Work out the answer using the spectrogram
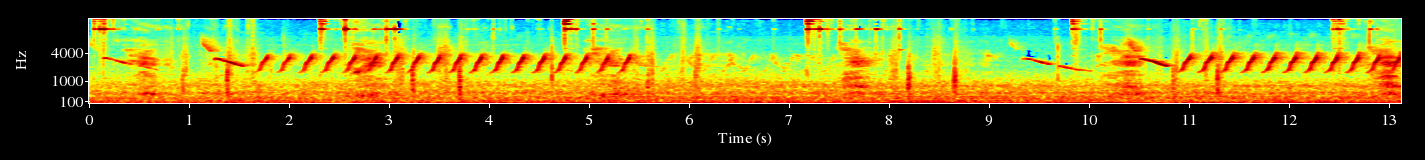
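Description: A songbird singing twice: each song opens with two short falling notes, then runs into a long rapid trill of falling notes, about five a second, lasting several seconds.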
